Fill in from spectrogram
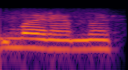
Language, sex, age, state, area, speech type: Gujarati, female, 30-45, Gujarat, urban, conversation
